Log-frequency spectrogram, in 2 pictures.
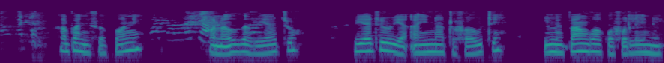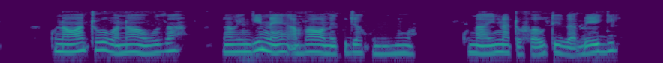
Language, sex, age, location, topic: Swahili, female, 25-35, Kisumu, finance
